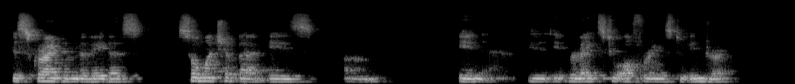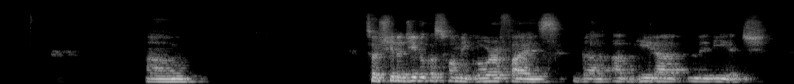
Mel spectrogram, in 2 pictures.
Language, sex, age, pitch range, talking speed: English, male, 40-59, 135-155 Hz, 100 wpm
